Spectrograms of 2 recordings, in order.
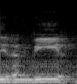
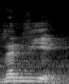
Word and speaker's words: Ranvier: of ranvier now here the pronunciation is when va it has nothing to do with iran wheel it's then va now ranvier was actually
